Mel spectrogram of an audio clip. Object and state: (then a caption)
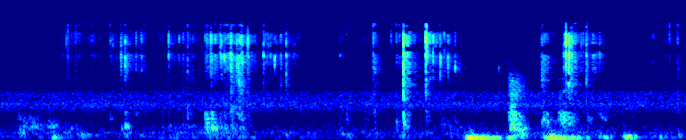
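Dry bar soap being carved. A small blade carves the scored surface of a solid green dry soap bar held in the hand, and soap cubes flake and crumble off. The clip is a quiet run of crisp, bright scraping and crackling ticks with short bursts of crumbling and a few soft low thuds.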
